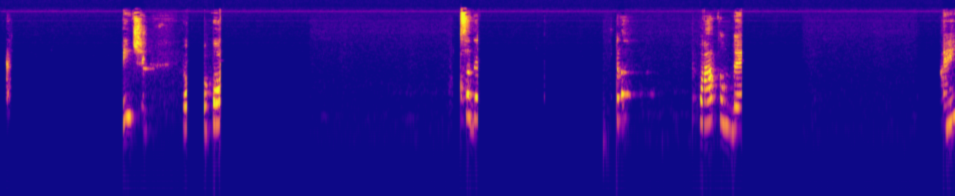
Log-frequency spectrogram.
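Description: A young woman talks with animation over an online call, in short bursts with pauses.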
